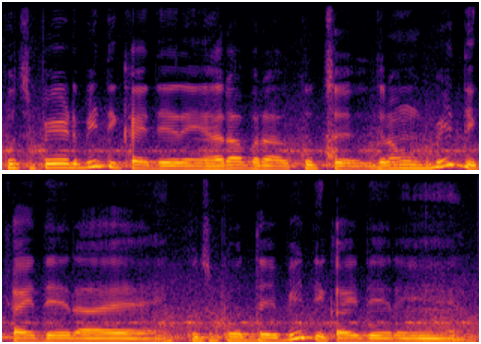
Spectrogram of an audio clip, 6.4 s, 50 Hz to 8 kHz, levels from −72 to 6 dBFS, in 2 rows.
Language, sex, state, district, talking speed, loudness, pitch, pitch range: Hindi, male, Rajasthan, Bikaner, 215 wpm, -13 LUFS, 145 Hz, 130-165 Hz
